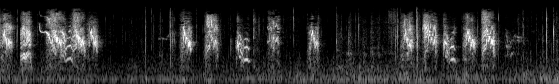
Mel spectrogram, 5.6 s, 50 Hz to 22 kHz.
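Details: Chirping of Eurasian tree sparrows recorded on 11 January: bursts of rough, high twittering notes in three groups separated by short quiet gaps.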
